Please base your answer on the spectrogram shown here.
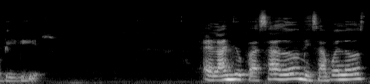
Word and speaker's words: vivir: A note about pronouncing this verb, vivir, it should sound like a B, right? That B and V in Spanish are the same phonetical sound, so vivir.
